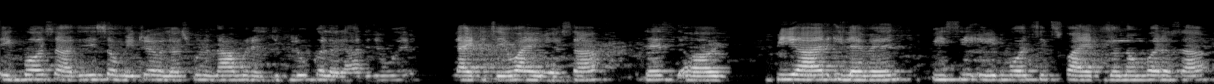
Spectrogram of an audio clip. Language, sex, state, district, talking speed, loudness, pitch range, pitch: Konkani, female, Goa, North and South Goa, 125 wpm, -16 LUFS, 200-215 Hz, 210 Hz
